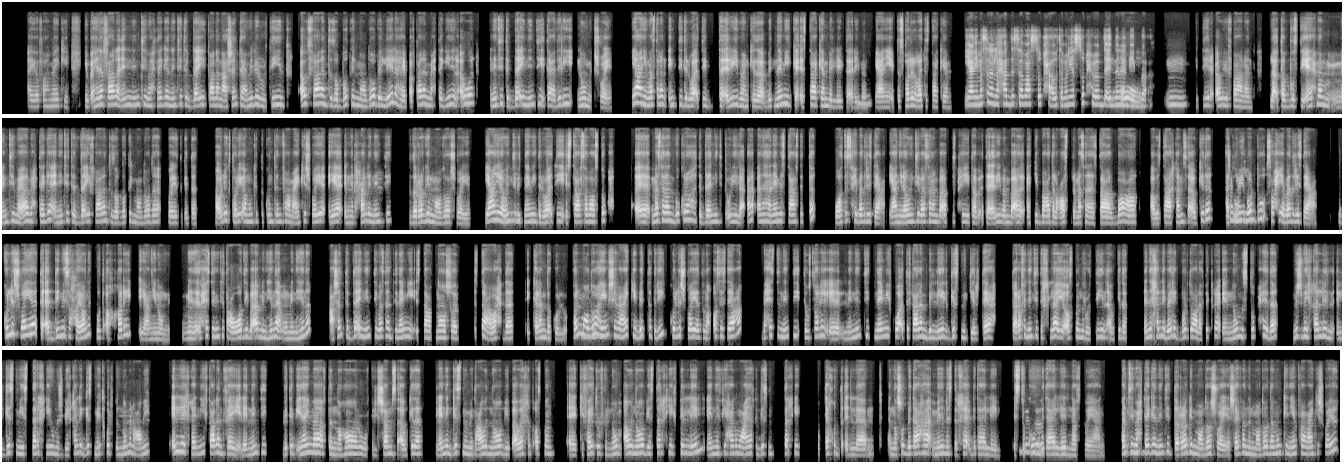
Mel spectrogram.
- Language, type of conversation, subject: Arabic, advice, ازاي اقدر انام كويس واثبت على ميعاد نوم منتظم؟
- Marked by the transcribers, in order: horn; other background noise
